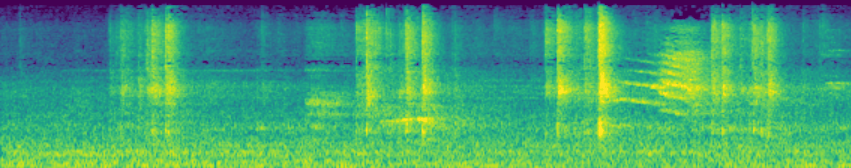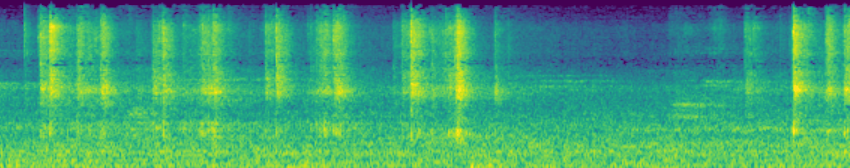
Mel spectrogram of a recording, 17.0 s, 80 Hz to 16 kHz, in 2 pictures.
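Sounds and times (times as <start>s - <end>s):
plastic puzzle pieces clicking: 5.4s - 6.1s, 7.1s - 7.8s, 16.0s - 17.0s.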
